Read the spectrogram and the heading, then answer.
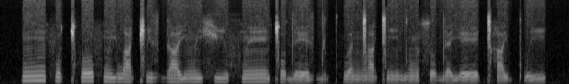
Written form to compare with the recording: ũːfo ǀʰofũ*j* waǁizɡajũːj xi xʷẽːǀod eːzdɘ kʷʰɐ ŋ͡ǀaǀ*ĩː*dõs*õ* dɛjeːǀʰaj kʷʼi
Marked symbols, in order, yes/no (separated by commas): yes, yes, no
